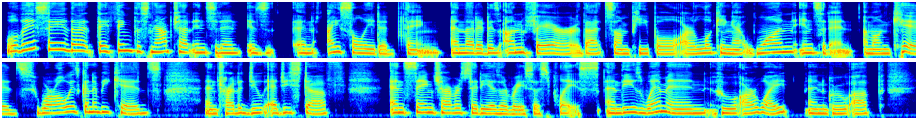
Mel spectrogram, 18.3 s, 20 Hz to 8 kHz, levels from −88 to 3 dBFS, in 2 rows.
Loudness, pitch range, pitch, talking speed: -20 LUFS, 185-230 Hz, 205 Hz, 190 wpm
